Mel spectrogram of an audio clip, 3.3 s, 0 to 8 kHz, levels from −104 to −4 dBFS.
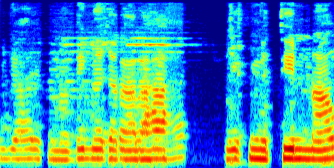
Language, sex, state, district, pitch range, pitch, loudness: Maithili, male, Bihar, Muzaffarpur, 160-170 Hz, 170 Hz, -19 LUFS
